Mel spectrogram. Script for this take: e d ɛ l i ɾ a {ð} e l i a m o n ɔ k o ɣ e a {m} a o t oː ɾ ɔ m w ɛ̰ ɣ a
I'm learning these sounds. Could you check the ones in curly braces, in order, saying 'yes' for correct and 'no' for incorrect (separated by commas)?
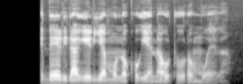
no, no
